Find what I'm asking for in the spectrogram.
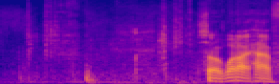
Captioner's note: metal clinking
